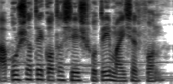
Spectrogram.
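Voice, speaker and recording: A man's voice: mid-range voice, measured pace. Man narrating a story over music. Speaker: narrator and lead character of an audio love story. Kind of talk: scripted first-person story narration. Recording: background music under the voice.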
